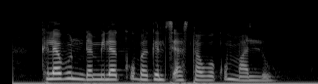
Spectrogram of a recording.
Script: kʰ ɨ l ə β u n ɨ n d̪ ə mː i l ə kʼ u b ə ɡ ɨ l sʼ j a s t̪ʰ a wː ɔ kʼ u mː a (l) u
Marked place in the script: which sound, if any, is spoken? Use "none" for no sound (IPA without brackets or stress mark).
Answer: lː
